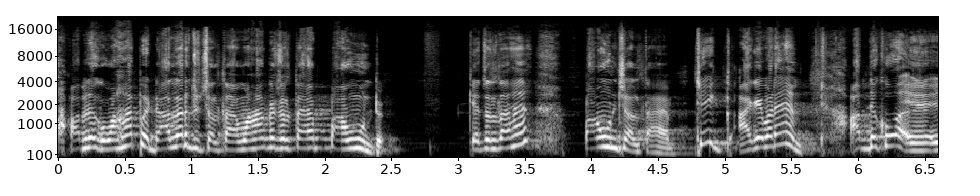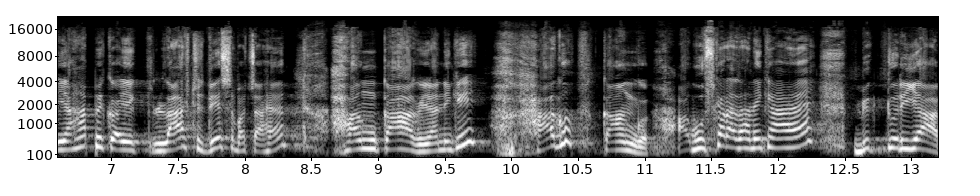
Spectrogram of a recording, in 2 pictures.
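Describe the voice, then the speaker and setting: A male teacher gives a casual lesson, asking questions and repeating each answer, tripping now and then over foreign names. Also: high voice. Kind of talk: casual classroom-style lesson.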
